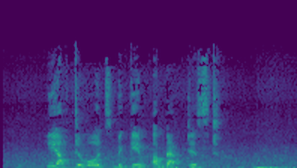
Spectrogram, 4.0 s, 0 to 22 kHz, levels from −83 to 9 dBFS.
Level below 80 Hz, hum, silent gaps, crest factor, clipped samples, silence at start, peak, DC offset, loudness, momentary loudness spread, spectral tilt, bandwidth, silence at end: -34 dBFS; none; none; 20 dB; under 0.1%; 0.05 s; -8 dBFS; under 0.1%; -26 LUFS; 22 LU; -3.5 dB/octave; 16 kHz; 0 s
